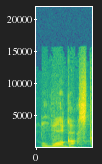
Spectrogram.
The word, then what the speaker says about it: Logos: Logos, that's how you say it in Greek.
